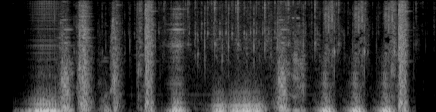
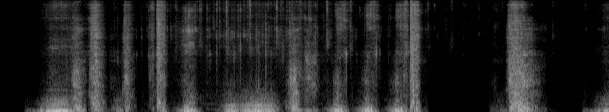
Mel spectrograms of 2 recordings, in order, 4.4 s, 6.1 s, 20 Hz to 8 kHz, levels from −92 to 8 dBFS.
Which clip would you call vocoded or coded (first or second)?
second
